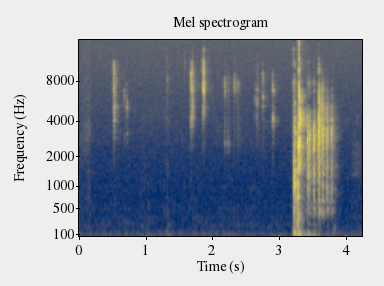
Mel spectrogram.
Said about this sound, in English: Okay, roll a d roll two d six.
